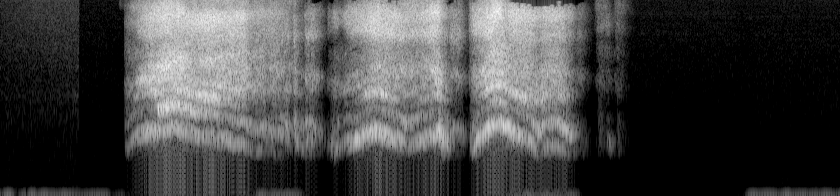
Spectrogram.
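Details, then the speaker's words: Simulation of a baby crying as heard through a cochlear implant two years after activation, by a user with one functional ear: three thin, hissy, high-pitched wails, not close to the original sound. "As you can hear, this does not sound very close to the original, but everything depends on the context. If you have a baby and know that it may cry, you will immediately associate this sound with crying."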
